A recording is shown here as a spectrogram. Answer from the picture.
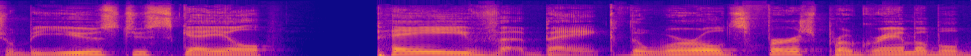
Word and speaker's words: Pave: Pave is spelled P-A-V-E, as in pave it with asphalt.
